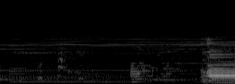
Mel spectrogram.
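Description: Faint steady electrical hum and buzz from idling guitar amplifiers, with a few faint murmurs.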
